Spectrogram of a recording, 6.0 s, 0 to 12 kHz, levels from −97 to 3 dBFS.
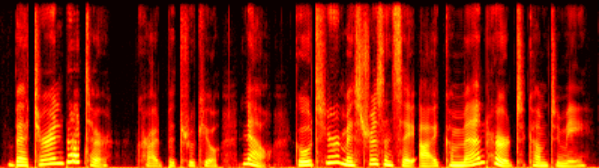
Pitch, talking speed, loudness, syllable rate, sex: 260 Hz, 190 wpm, -18 LUFS, 5.3 syllables/s, female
